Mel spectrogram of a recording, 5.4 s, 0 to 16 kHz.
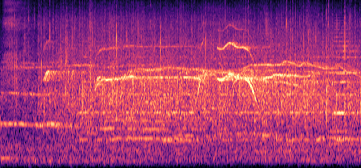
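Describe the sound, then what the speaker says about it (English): An audience at a K1 kickboxing event applauds steadily and fairly loudly after a fight, with a few whistles or cheers rising over the continuous clapping. "please, a very big applause for the young,"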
